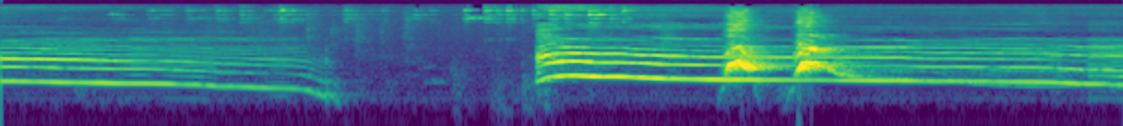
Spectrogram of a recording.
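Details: A dog howl tails off in a falling glide. After a pause a fresh level howl begins, broken by two sharp yipping bursts partway through before continuing steadily.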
